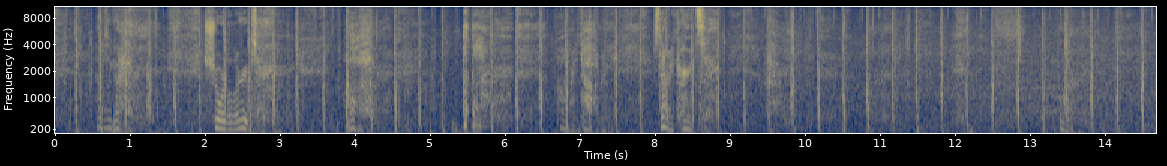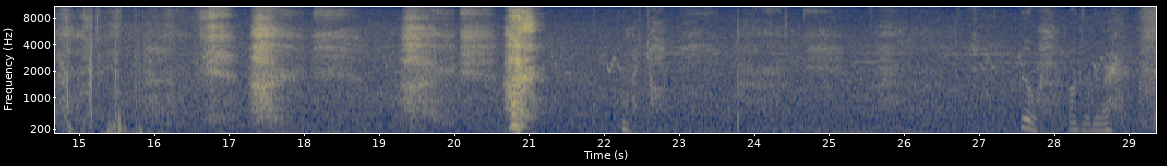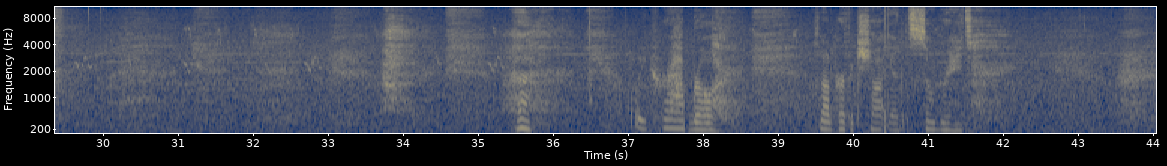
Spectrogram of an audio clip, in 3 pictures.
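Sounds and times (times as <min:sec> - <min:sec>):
quick jogging footsteps: 0:00.0 - 0:17.4.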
